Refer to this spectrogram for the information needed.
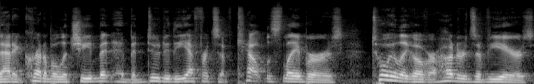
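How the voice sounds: The speaker reads in a natural reading voice, with ordinary pitch variation throughout.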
